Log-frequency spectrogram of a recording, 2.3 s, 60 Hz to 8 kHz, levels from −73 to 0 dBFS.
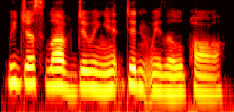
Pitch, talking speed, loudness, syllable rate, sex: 170 Hz, 230 wpm, -17 LUFS, 5.2 syllables/s, female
